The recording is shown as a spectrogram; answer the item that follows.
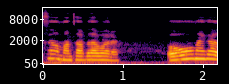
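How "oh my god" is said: loud, high cry of disgust; shocked outburst. Real, not acted. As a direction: blurt it out, appalled. Sees how yellow water is.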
